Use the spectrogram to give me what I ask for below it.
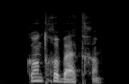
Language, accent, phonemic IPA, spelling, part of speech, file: French, France, /kɔ̃.tʁə.batʁ/, contrebattre, verb, LL-Q150 (fra)-contrebattre.wav
- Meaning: 1. to counter (especially to fire on enemy artillery positions) 2. to get back at, hit back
